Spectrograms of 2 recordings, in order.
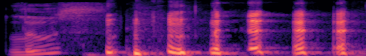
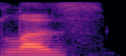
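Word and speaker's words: Luz: have called her L it's loose yeah just like word loose okay loose yeah I would have said LZ right and then we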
